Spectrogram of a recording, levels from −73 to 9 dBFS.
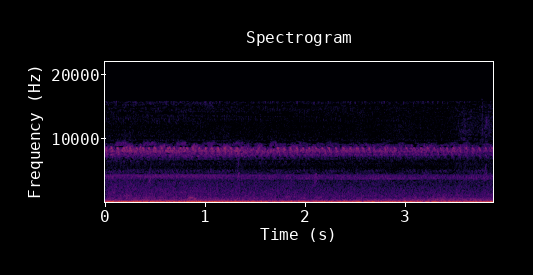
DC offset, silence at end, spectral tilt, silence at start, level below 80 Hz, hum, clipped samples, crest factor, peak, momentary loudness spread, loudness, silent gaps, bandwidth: under 0.1%; 0 s; -4.5 dB/octave; 0 s; -34 dBFS; none; under 0.1%; 14 dB; -18 dBFS; 3 LU; -33 LUFS; none; 16 kHz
